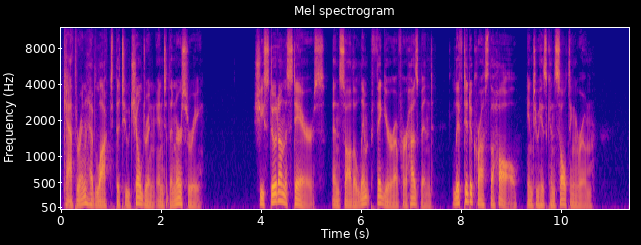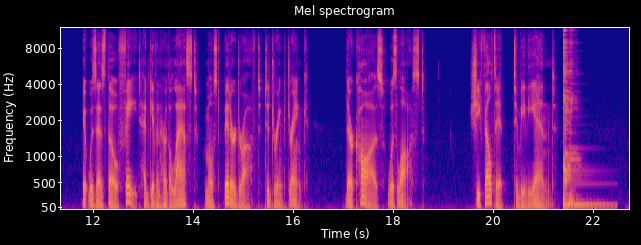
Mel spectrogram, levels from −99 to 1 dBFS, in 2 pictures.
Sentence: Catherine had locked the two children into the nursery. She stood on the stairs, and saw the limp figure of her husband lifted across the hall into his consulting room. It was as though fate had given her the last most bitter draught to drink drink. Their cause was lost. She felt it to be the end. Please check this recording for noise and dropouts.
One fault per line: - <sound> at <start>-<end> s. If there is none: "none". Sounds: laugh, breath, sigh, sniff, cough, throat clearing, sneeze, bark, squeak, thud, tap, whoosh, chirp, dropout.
- thud at 21.4-22.5 s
